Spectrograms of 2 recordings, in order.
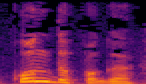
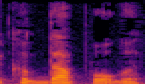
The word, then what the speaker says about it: Кондопога: Значит, про Кондопу и Кандапогу скажу, что местные говорят Кондопога, но новейшие словари дают правильное ударение Кандапога.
